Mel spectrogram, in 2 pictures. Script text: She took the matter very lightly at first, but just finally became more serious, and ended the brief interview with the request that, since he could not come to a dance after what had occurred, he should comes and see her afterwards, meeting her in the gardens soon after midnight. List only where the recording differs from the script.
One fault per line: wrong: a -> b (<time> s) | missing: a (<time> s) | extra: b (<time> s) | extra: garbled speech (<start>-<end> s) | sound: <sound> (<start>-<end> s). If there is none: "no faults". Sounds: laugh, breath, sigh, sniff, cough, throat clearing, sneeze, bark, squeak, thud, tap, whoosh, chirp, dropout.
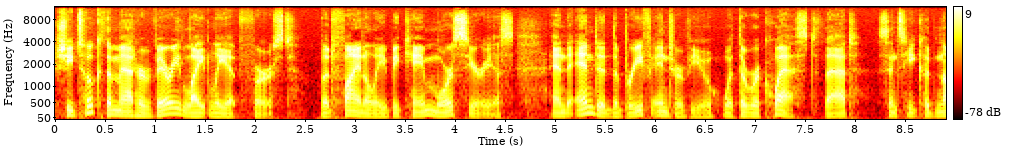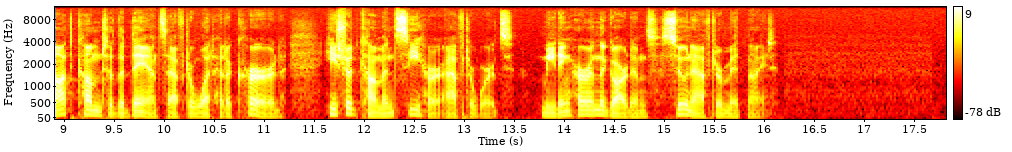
missing: just (2.8 s)
wrong: a -> the (9.5 s)
wrong: comes -> come (11.9 s)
